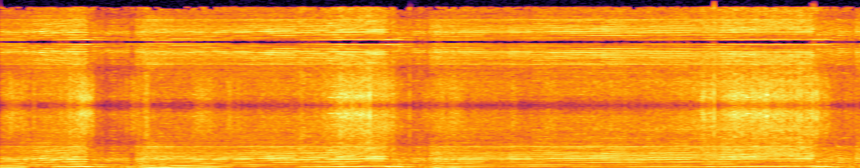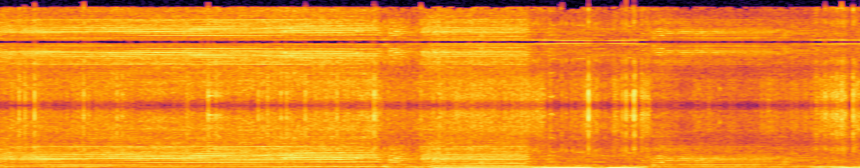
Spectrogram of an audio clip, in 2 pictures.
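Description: Renault Clio RS rally car's four-cylinder engine heard from inside the cabin, accelerating hard through the gears. The revs climb for several seconds at a time and drop sharply at each upshift, about every four seconds. Near the end the revs fall away as the car slows, then pick up again.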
